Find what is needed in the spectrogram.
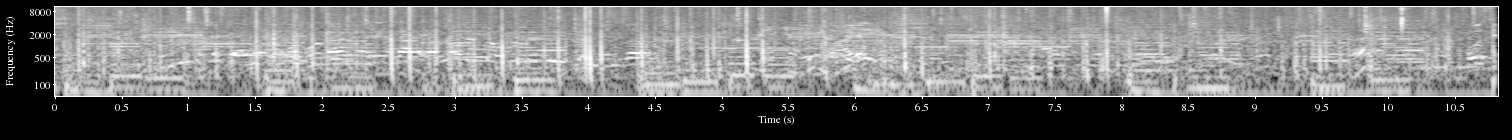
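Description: A dense crackling patter like rain falling on a surface, over background music with a stepping bass line, with voices now and then.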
